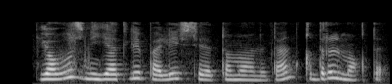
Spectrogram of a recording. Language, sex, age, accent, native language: Uzbek, female, 18-24, Farg'ona, Uzbek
